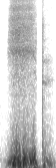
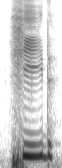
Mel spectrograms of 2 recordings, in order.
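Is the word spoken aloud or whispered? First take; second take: whispered; aloud. First: It is whispered without any voicing. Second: It is spoken in a normal voice. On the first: "I'm going to whisper them" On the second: "So the words are"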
